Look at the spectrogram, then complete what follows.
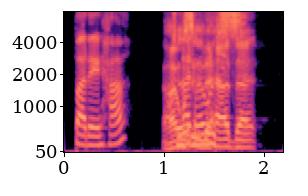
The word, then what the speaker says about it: Pareja: Yeah, and it is pronounced pareja.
